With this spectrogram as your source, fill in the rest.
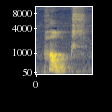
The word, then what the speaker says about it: Polk: The 11th president is James Knox Polks. Is almost spelled like folks, so P-O-L-K instead of F-O-L-K.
